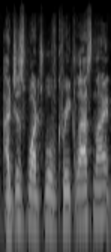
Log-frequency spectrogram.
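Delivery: ordinary talk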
